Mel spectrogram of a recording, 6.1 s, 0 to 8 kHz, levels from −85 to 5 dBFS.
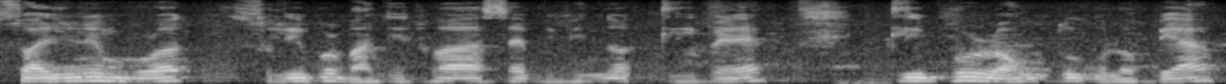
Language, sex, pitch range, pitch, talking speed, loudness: Assamese, male, 105-120 Hz, 115 Hz, 115 wpm, -18 LUFS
